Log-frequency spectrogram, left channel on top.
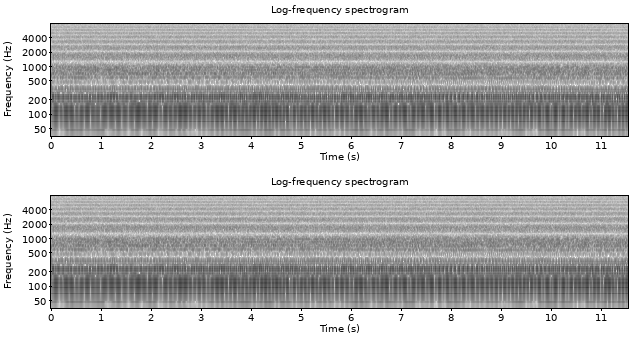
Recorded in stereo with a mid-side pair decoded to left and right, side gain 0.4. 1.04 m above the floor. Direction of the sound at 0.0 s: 5° left.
